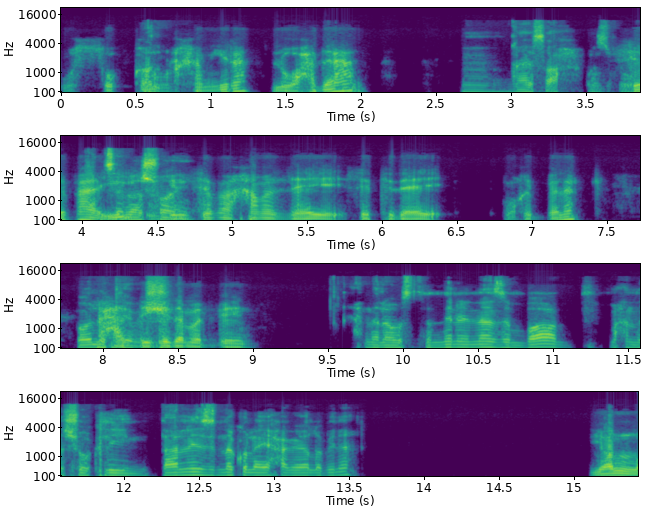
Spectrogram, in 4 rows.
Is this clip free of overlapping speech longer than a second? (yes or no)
no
